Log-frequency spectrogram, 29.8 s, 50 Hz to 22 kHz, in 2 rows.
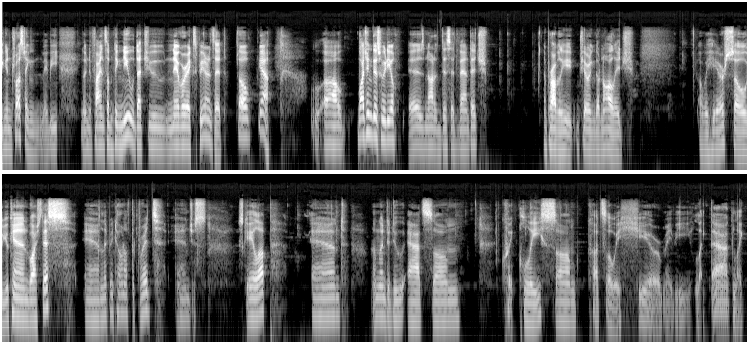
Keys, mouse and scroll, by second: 0.1 alt+middle click, 0.4 space, 1.1 space, 1.6 alt+middle click, 1.9 alt+right click, 2.2 alt+click, 2.6 alt+middle click, 2.9 alt+right click, 3.1 alt+click, 3.5 alt+middle click, 3.8 alt+right click, 6.5 alt+middle click, 6.8 alt+right click, 7.0 alt+click, 7.3 alt+middle click, 7.5 alt+right click, 8.3 alt+middle click, 8.5 alt+right click, 8.7 alt+click, 9.1 alt+middle click, 9.3 alt+right click, 9.9 r, 10.3 alt+click, 12.1 alt+middle click, 12.4 alt+right click, 12.6 alt+click, 13.7 alt+middle click, 14.0 alt+scroll down 4, 14.2 alt+click, 14.6 alt+middle click, 17.6 alt+middle click, 17.9 alt+right click, 18.1 alt+click, 18.4 alt+middle click, 18.7 alt+right click, 20.9 alt+middle click, 21.1 alt+right click, 21.4 alt+click, 23.5 alt+middle click, 23.8 alt+right click, 24.0 alt+middle click, 24.2 alt+right click, 24.4 alt+click, 25.4 alt+middle click, 25.6 alt+right click, 25.9 alt+click, 29.0 ctrl+click, 29.6 ctrl+click.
